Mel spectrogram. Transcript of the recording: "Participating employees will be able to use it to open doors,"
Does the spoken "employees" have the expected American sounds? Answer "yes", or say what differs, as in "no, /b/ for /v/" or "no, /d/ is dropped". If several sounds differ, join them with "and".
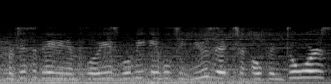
yes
